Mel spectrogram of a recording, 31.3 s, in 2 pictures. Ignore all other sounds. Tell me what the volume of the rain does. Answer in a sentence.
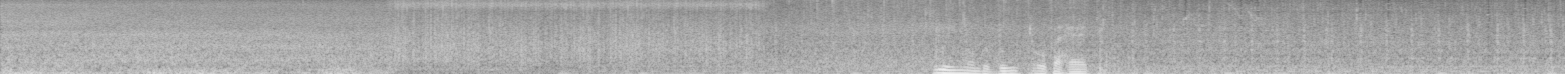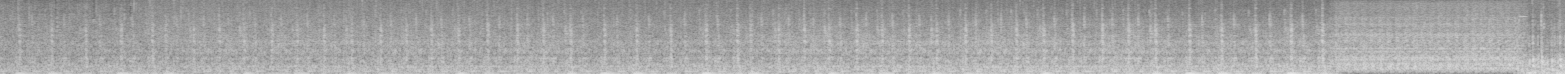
The loudness of the rain goes down.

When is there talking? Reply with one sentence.
You can hear the talking from 9.3 to 10.9 s.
